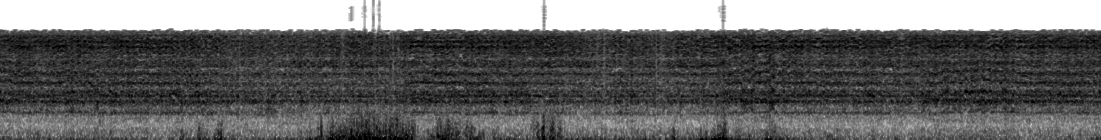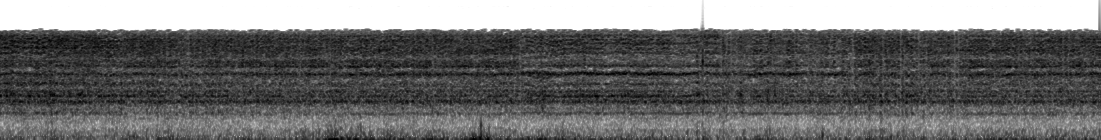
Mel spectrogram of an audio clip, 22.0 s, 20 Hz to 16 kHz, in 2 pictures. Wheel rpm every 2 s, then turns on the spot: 170, 160, 160, 160, 160, 160, 160, 160, 160, 160, 160.
none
